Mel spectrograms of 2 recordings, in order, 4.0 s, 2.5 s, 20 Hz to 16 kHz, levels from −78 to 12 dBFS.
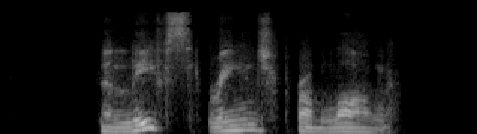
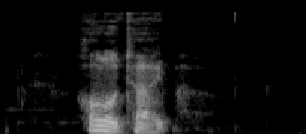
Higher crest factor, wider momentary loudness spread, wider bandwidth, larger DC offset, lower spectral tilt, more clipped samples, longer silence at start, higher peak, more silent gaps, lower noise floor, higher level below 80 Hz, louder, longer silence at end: about the same, 20 dB vs 20 dB; about the same, 12 LU vs 10 LU; about the same, 11.5 kHz vs 11.5 kHz; neither; second, -5.5 dB/octave vs -7 dB/octave; neither; first, 0.85 s vs 0.7 s; about the same, -6 dBFS vs -4 dBFS; neither; first, under -90 dBFS vs -74 dBFS; about the same, -58 dBFS vs -60 dBFS; second, -26 LUFS vs -21 LUFS; second, 0.7 s vs 1.15 s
